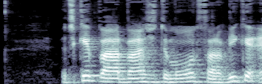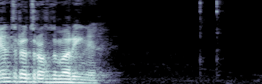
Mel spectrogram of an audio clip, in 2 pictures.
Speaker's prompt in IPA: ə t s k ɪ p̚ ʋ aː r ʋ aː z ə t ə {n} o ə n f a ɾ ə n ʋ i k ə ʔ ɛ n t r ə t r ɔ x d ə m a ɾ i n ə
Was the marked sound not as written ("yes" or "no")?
yes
